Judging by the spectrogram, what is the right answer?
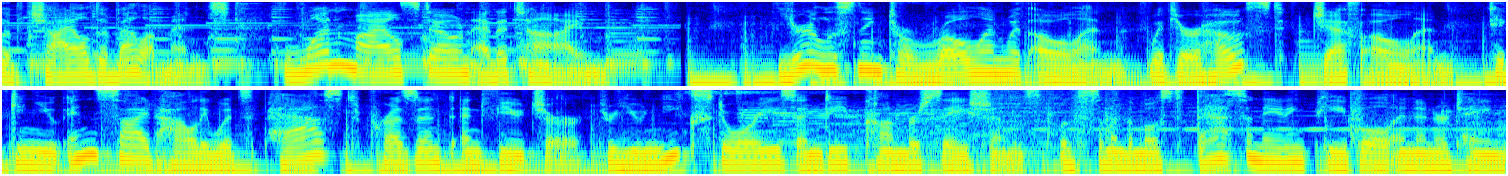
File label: Podcast Intros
